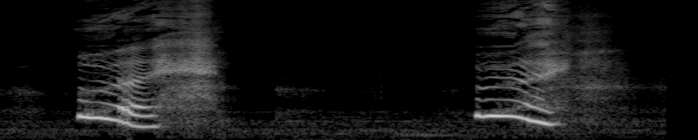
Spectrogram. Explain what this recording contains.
Bocejo/Efeito sonoro gravado nos estúdios de áudio da Universidade Anhembi Morumbi para a disciplina "Captação e Edição de áudio" do cruso de Rádio, Televisão e internet pelos estudantes: Bruna Bagnato, Gabriela Rodrigues, Michelle Voloszyn, Nicole Guedes, Ricardo Veglione e Sarah Mendes.
Trabalho orientado pelo Prof. Felipe Merker Castellani.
